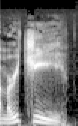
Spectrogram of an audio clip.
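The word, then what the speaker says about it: Merici: I want to thank all the folks at St. Angela Marici, pronouncing it the Italian way, or the way I was taught to pronounce it in Latin when I took Latin in school in Missouri City, Texas.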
